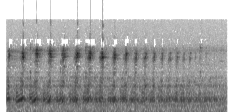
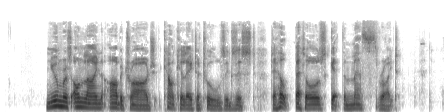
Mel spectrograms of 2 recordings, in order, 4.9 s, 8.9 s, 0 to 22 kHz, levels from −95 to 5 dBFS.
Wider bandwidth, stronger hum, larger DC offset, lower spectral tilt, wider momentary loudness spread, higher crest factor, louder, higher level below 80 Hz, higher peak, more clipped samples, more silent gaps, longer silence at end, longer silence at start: about the same, 11.5 kHz vs 11 kHz; neither; first, 0.4% vs under 0.1%; second, -3 dB/octave vs -6 dB/octave; first, 17 LU vs 12 LU; about the same, 18 dB vs 20 dB; first, -15 LUFS vs -23 LUFS; about the same, -46 dBFS vs -44 dBFS; first, 0 dBFS vs -4 dBFS; neither; neither; second, 0.4 s vs 0.95 s; second, 0.1 s vs 0.9 s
